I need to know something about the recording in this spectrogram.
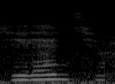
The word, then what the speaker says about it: Silencio: commence ici voilà sileno le mot Silencio est prononcé sileno alors moi ce qui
